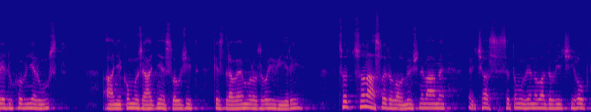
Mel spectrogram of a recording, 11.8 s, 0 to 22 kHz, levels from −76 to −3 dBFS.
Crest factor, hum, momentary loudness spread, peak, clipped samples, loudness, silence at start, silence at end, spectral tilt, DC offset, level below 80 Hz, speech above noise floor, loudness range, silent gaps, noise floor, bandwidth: 18 dB; none; 8 LU; -20 dBFS; under 0.1%; -37 LUFS; 0 s; 0 s; -7.5 dB/octave; under 0.1%; -78 dBFS; 32 dB; 2 LU; none; -68 dBFS; 12.5 kHz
